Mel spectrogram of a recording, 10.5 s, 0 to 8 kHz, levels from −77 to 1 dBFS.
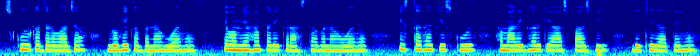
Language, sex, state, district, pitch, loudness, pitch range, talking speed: Hindi, female, Bihar, Kishanganj, 215 Hz, -28 LUFS, 205-225 Hz, 150 wpm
